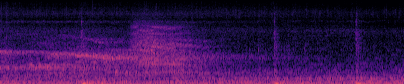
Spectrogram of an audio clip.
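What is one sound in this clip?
A soft menu click sounds as a selection moves.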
